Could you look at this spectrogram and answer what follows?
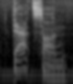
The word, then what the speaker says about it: Datsun: The result was a 495cc compact car called the Type 1, which was launched under the name Datsun, as in the son of Dat, and it's spelled S-O-N, not S-U-N. – S-U-N.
